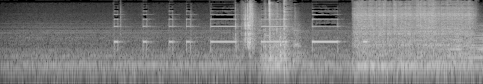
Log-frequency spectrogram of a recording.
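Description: Electronic cash register keypad beeps over a low steady drone: four quick beeps, then several longer ones, with a sharp click about five seconds in. About seven seconds in a loud, steady rushing noise takes over.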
